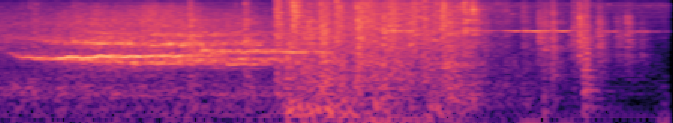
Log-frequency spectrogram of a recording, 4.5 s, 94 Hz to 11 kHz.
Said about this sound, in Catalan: Tenia 18 anys i un dia tornant cap a casa de l'institut, l'autobús en què anava va tenir un accident amb un tramvia.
